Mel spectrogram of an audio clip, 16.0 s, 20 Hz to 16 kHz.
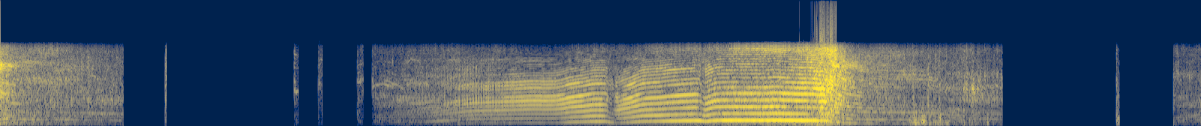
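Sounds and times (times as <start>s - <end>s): scooter engine passing at high revs: 0.0s - 1.6s, 5.0s - 13.4s.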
